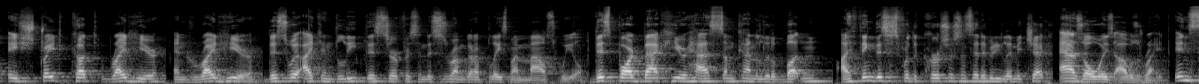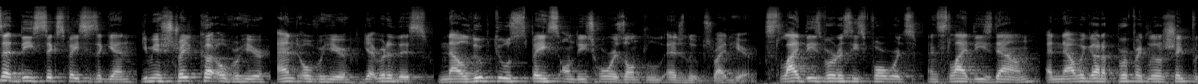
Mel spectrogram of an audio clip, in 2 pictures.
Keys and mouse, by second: 0.2 k, 1.6 k, 2.6 click, 2.6 z, 2.6 1, 3.3 ctrl+click, 3.6 x, 5.2 a, 5.3 a, 5.4 b, 5.8 middle click, 6.0 g, 6.7 middle drag, 7.0 3, 7.1 click, 7.5 ctrl+shift+click, 8.3 a, 11.6 ctrl+z, 11.6 click, 11.9 i, 13.0-16.6 typing, 13.3 click, 14.4 click, 15.1 click, 16.3 ctrl+z, 18.5 click, 18.9 3, 19.0 click, 19.4 ctrl+shift+click, 19.5 Tab, 19.5 ctrl+z, 19.8 g, 21.2 g, 22.5-23.0 middle drag, 23.4 e.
